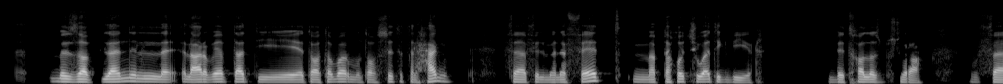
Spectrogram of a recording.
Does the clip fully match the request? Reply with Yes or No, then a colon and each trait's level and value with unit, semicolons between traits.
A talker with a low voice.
Yes: low, 115 Hz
